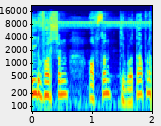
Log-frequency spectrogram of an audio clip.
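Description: A man's voice speaking, with a constant faint high-pitched whine underneath.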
